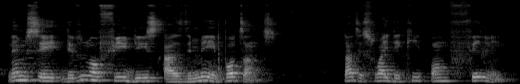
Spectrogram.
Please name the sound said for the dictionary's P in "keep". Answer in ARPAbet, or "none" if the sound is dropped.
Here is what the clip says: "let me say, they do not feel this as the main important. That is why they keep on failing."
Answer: P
